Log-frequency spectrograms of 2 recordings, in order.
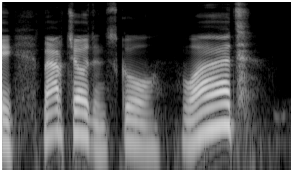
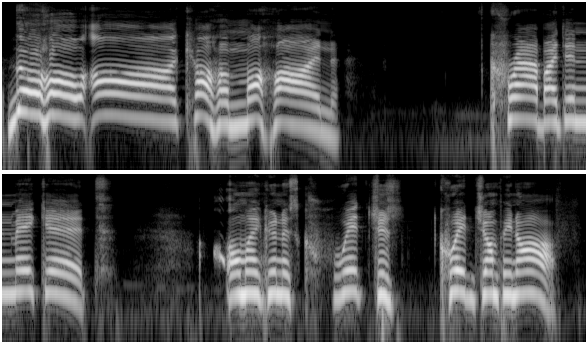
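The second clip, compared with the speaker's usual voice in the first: frustrated shout; 6 semitones higher, slower than usual. Real, not acted. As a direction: yell it in frustration. Dismay at losing round.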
